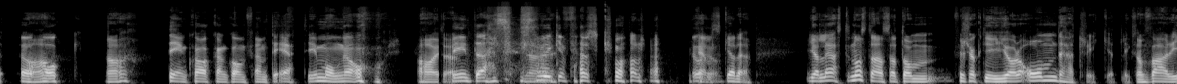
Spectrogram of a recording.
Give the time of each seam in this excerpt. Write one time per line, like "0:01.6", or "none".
0:04.4
0:06.9

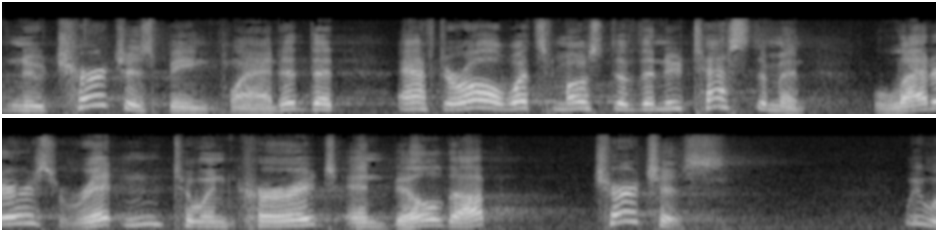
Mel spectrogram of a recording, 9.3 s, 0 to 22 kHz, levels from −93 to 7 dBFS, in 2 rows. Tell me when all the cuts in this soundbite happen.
none

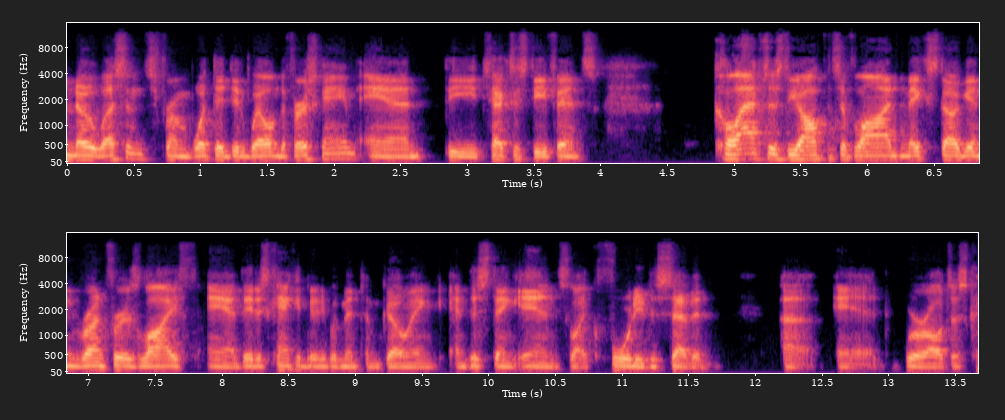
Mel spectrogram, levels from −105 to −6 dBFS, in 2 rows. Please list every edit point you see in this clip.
0:12.5

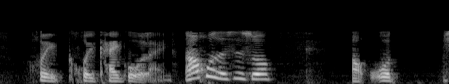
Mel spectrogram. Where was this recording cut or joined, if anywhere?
0:01.7
0:03.5

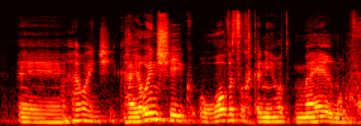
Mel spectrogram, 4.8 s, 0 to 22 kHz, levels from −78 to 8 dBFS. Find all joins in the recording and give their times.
0:03.8

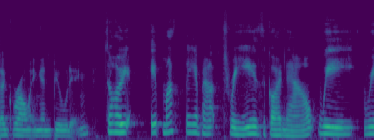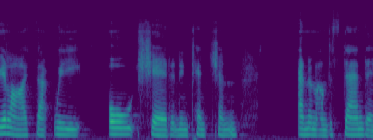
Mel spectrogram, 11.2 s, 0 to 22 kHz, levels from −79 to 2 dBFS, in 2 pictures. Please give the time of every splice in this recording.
0:01.4

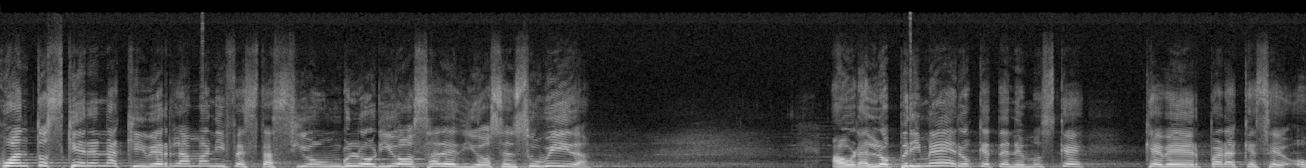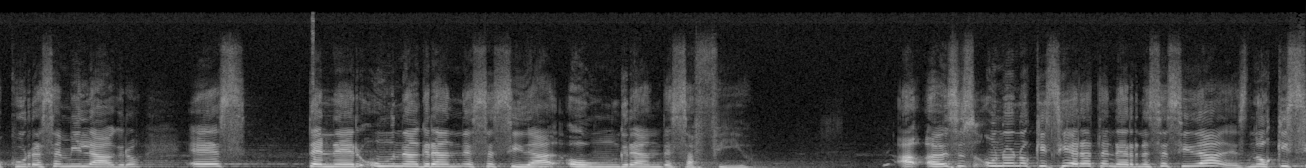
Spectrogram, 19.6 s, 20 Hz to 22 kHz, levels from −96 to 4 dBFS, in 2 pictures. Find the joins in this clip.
none

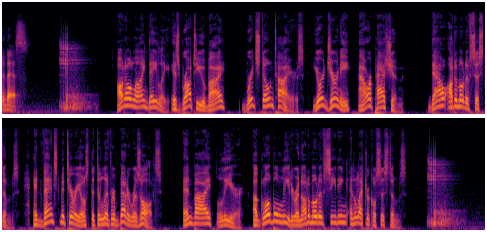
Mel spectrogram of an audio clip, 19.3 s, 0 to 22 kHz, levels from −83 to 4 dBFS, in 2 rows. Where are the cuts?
none

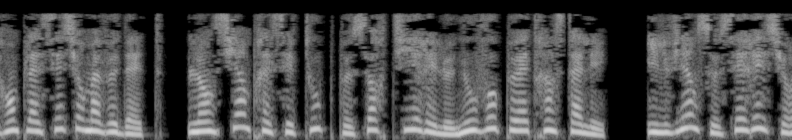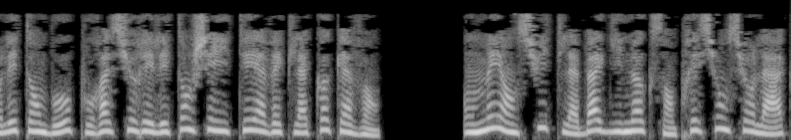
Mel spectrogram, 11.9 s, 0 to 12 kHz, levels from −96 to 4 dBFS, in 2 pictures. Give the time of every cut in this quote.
0:01.3

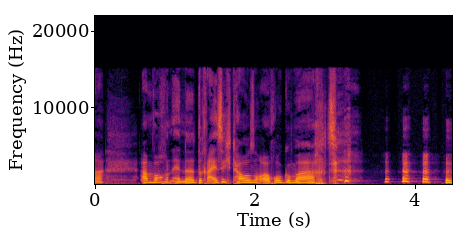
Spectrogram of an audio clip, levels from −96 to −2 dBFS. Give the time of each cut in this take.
none

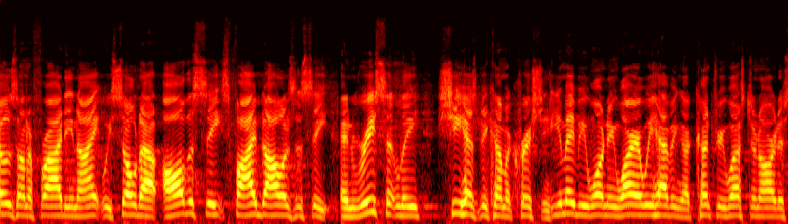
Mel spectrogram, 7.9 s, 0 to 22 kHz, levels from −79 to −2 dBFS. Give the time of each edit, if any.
0:03.4
0:05.5

